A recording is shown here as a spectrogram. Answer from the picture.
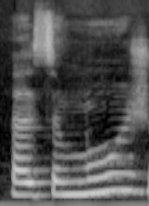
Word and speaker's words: زموږ: چې موږ خو دا زموږ وایو او ښوونکي څنګه زموږ وایي. خیر، په ځینو سیمو یا ولایتونو کې دغه توری ژ تلفظیږي، ژ ته ورته تلفظیږي او په ځینو کې هم ګ.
